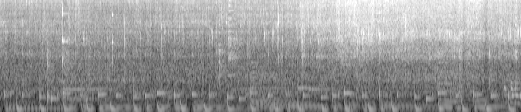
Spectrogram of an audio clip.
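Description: Cumin seeds, curry leaves and chopped green chillies sizzling in hot oil in a frying pan as a tadka tempering. The sizzle grows louder in the second half, over background music.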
